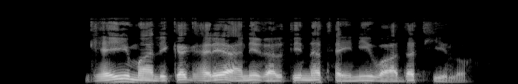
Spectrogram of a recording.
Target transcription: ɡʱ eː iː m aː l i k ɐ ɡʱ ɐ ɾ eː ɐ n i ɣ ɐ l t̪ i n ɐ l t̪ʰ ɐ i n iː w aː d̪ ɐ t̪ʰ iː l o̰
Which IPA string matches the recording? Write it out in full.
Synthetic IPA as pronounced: ɡʱ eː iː m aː l i k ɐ ɡʱ ɐ ɾ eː ɐ n i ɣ ɐ l t̪ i n ɐ t̪ʰ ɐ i n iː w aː d̪ ɐ t̪ʰ iː l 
